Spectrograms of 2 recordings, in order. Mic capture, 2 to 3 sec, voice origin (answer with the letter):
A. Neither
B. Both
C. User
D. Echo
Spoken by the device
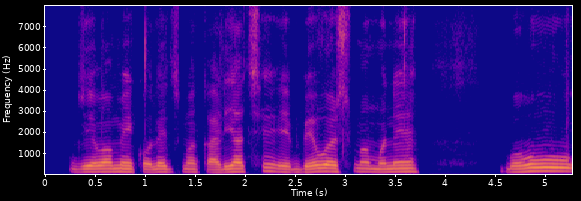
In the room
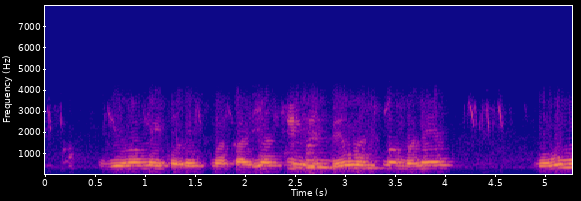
B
